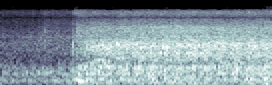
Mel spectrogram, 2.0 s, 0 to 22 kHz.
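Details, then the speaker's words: Early-2000s Ford F250 Super Duty with 7.3 Power Stroke diesel, about 400,000 miles; cranking at full throttle with weak uneven catches, never starts; injection control pressure far below the 500 psi needed, code P1212. "She's trying. Nah. Okay, here's our new code. P1212. Injection control pressure not at expected."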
